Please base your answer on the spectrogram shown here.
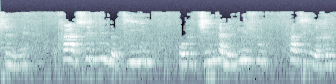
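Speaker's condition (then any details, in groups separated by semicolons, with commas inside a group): Cerebral palsy; oxygen deprivation during breech delivery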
